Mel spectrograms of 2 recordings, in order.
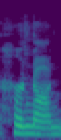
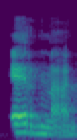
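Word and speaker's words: Hernán: I want to say it right, Hernan Mexico. It's actually Hernan. So, when in Spanish, you don't pronounce the H, so it's Hernan.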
